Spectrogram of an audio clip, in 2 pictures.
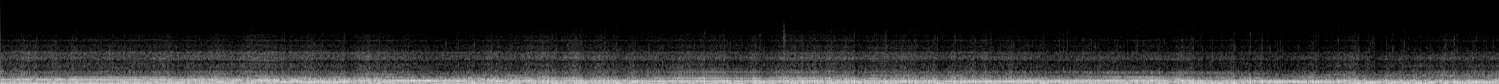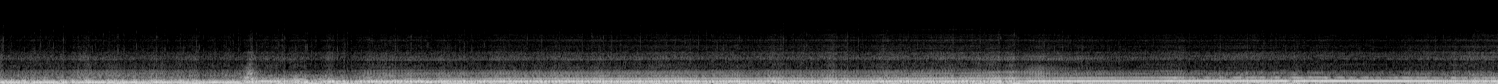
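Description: In-car sound of a BMW E30 M3 race car's engine driven hard on track. The engine note falls in steps over the first few seconds, holds steady, drops sharply a little past halfway, then climbs again near the end as the car accelerates.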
